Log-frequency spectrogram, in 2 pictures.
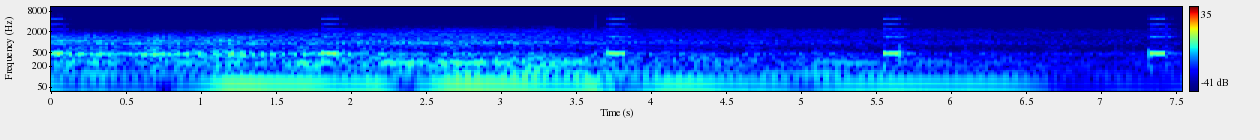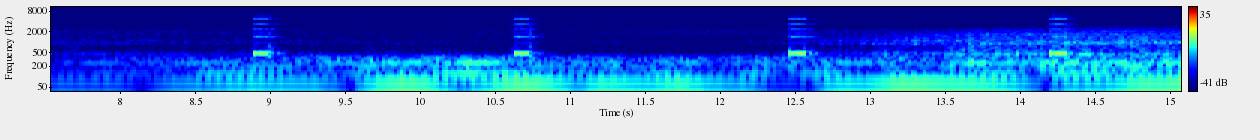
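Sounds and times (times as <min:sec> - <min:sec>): low droning background: 0:00.0 - 0:15.0
heart monitor beeps: 0:03.7 - 0:03.9, 0:05.6 - 0:05.8, 0:07.3 - 0:07.5, 0:08.9 - 0:09.1, 0:10.6 - 0:10.8, 0:12.5 - 0:12.7, 0:14.2 - 0:14.4.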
